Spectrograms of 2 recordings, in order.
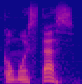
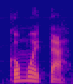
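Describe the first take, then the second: First: Ecuadorian accent, with the final s pronounced. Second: Chilean accent, with the final s dropped.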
